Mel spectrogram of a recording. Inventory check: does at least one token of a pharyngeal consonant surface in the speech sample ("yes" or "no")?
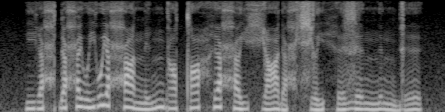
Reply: yes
